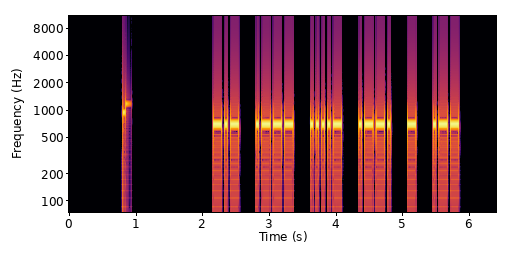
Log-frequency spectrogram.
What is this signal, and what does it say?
Morse code, heard as a keyed tone, about 28 wpm, spaced as for 20 wpm, 700 Hz. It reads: KJ4PTW
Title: USA Call Signs - 2x Character Spacing - 28wpm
